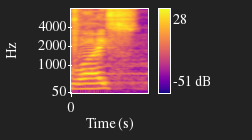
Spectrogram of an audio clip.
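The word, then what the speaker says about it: Reiss: The name is pronounced Rice, by the way, not Reese. The Crimson Lance got nothing on my weapons. Do you think Corporal Rice, not Corporal Reese, Corporal Rice, is the brother of Hank?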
